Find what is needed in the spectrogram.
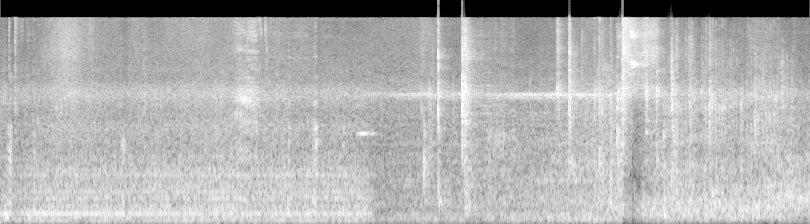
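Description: Passenger train cabin noise: a steady running hum with a low drone that drops away about three seconds in, followed by a few sharp clicks and knocks.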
